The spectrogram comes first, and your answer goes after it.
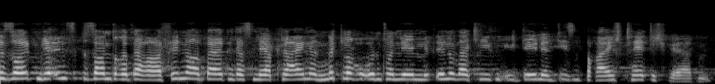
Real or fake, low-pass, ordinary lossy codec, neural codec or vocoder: fake; 7.2 kHz; none; codec, 44.1 kHz, 2.6 kbps, SNAC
